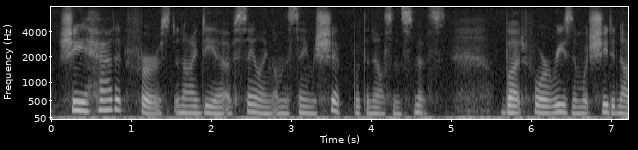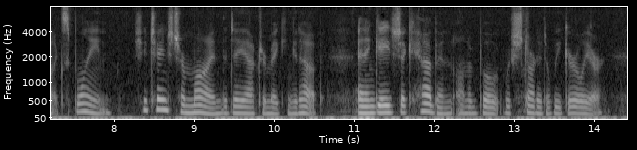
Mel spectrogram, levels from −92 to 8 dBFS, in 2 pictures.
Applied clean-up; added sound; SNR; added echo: none; none; none; none.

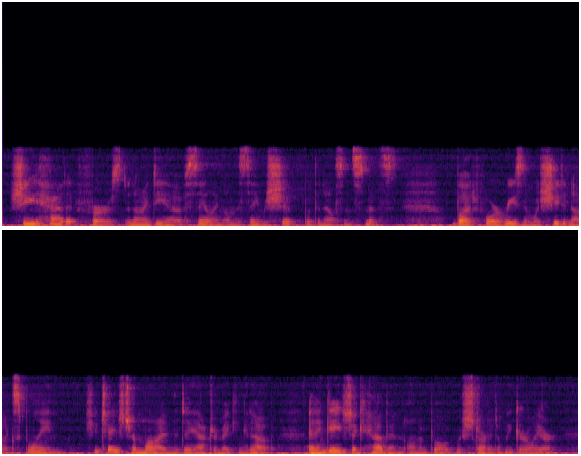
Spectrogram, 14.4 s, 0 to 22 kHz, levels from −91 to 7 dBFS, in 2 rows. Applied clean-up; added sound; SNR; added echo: none; none; none; reverberation time 1.2 s.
